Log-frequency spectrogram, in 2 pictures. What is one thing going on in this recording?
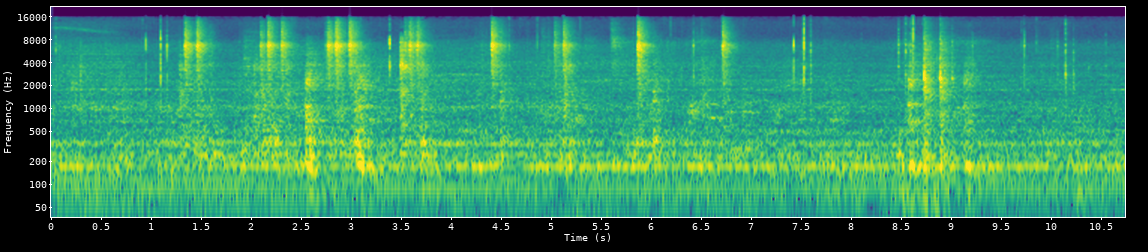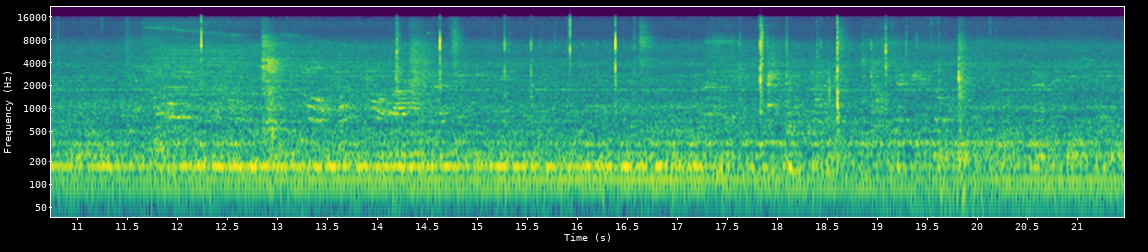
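A train's motor hums steadily from inside the cab.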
